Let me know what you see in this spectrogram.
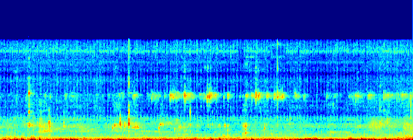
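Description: Small Chihuahua-type dog growling, a low rumbling growl that comes in stretches, mixed with soft low thumps.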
